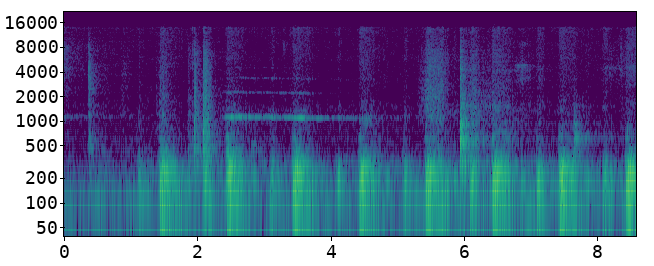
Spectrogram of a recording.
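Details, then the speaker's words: Paradoxical splitting of the second heart sound from left bundle branch block and aortic stenosis, at 60 beats per minute; P2 precedes A2 and the split widens on expiration and narrows on inspiration. "el desdoblamiento paradójico se muestra en la figura 13 en un caso de bloqueo de Rama izquierda y estenosis aórtica escuchemos primero a 60 latidos por"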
